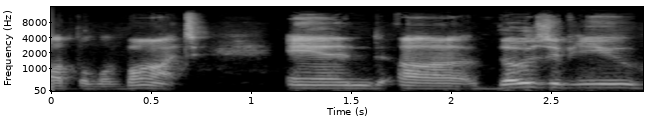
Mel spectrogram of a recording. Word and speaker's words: Levant: ever heard it's called the way you pronounce it is levant l-e-v-a-n-t and it essentially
